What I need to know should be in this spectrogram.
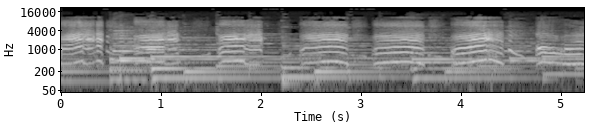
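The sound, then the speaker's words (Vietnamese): A baby crying in a series of loud, repeated wails broken by short gaps, over a soft, steady musical backing. “Con khóc”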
